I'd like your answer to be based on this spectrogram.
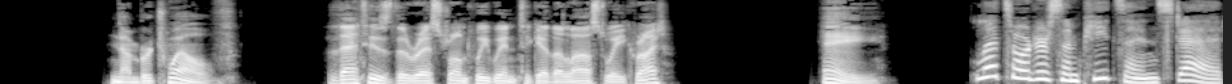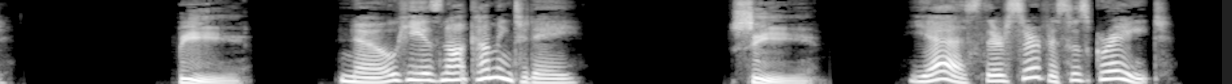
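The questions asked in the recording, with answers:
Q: That is the restaurant we went together last week, right?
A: C: Yes, their service was great.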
